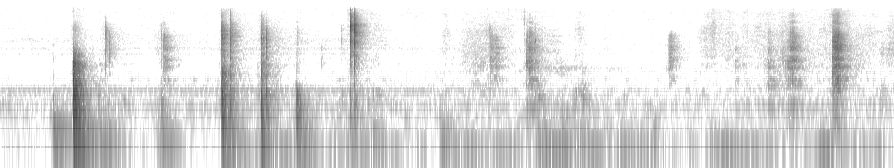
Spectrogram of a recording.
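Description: Fingertips push small, solid plastic mahjong tiles with white faces and yellow backs against each other as they stand in a row on a green felt table, lining them up. About eight short, bright clicks come at an irregular pace, each with a soft low knock underneath and almost no ring. Quieter shuffling and tapping fill the gaps between them.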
